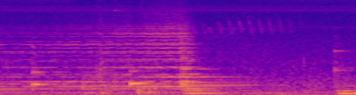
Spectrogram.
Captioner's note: W.C. door opens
